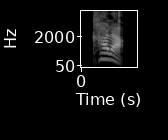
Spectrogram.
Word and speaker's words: から: パーティー Next we have から from. からから Starts high and drops low.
